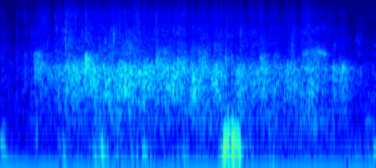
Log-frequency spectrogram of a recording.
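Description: Steady applause from a sizable audience, a dense wash of clapping that holds for several seconds without pause, with a few louder claps near the end.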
